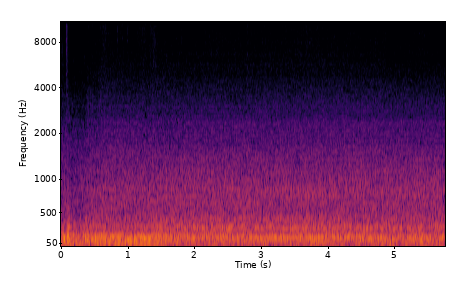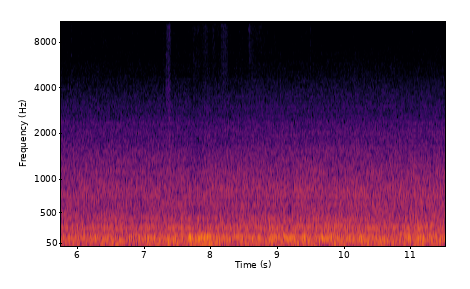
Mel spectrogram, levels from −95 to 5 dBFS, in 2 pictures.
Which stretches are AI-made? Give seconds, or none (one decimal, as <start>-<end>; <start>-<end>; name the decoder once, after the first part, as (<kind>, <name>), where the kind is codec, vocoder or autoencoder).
0.0-1.2 (vocoder, Vocos); 1.8-5.8; 8.5-9.2; 10.8-11.5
